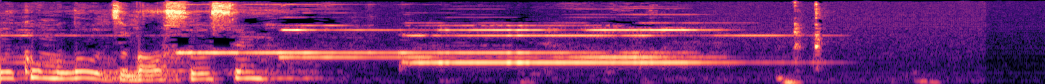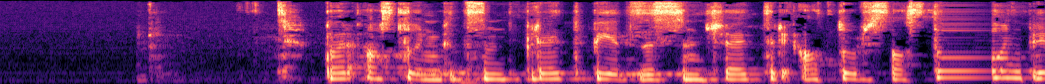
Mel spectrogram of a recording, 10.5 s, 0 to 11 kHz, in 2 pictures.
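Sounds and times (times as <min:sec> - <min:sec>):
speech: 0:00.0 - 0:01.6, 0:07.2 - 0:10.4
parliament electric voting bell ringing before a vote: 0:00.0 - 0:04.4.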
